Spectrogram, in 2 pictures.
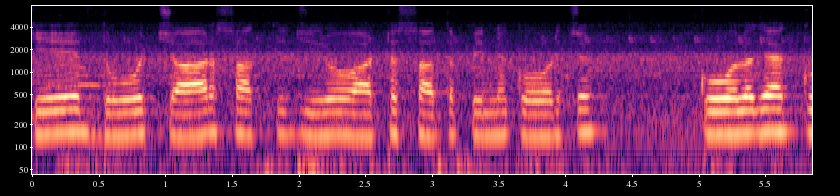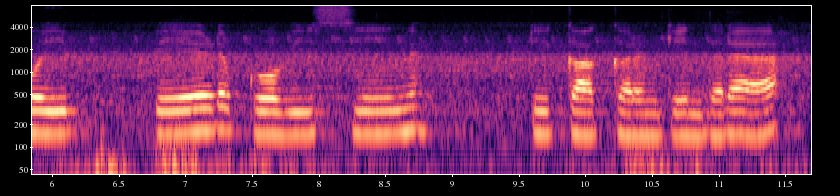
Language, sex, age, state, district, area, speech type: Dogri, male, 18-30, Jammu and Kashmir, Jammu, rural, read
